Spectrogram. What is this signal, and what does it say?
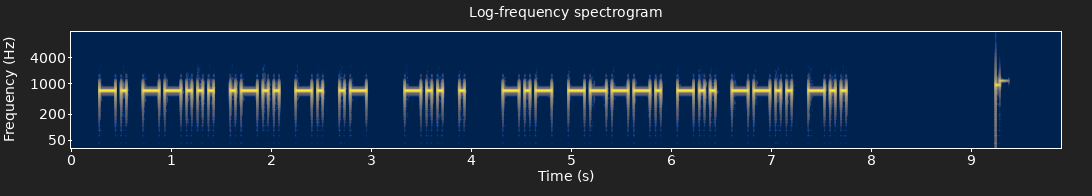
Morse code, heard as a keyed tone, about 22 wpm, 700 Hz. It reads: N7LNA DE K9DZD
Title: USA Callsign DE Callsign - 5 Characters - 22wpm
